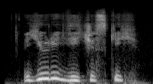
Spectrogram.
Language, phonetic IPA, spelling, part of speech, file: Russian, [jʉrʲɪˈdʲit͡ɕɪskʲɪj], юридический, adjective, Ru-юридический.ogg
- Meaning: law; legal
